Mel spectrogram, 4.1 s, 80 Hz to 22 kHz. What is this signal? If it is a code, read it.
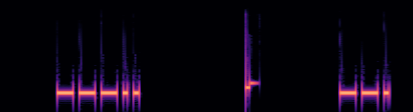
Morse code, heard as a keyed tone, about 22 wpm, 700 Hz. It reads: 8 G
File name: Single-Letter-Number-22wpm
